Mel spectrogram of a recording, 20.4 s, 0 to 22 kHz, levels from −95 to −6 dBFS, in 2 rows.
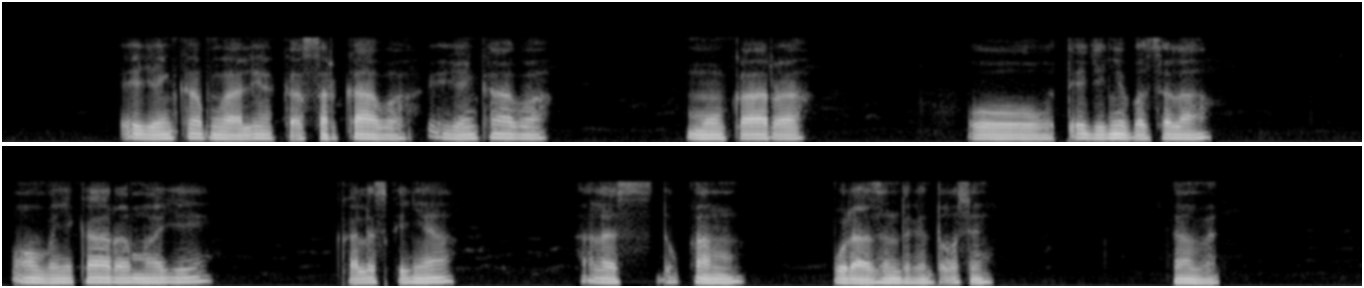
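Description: From start to finish the speech is cut off above about 7.7 kHz and has a breathy, grainy edge, with the damage plainly audible. That's likely Bluetooth LC3 compression at a low rate, roughly 32 kbps on 10 ms frames, filling the discarded highs with noise.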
